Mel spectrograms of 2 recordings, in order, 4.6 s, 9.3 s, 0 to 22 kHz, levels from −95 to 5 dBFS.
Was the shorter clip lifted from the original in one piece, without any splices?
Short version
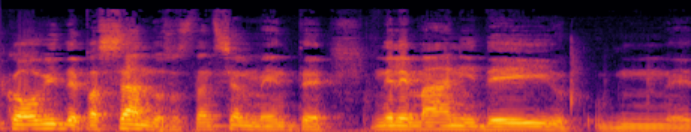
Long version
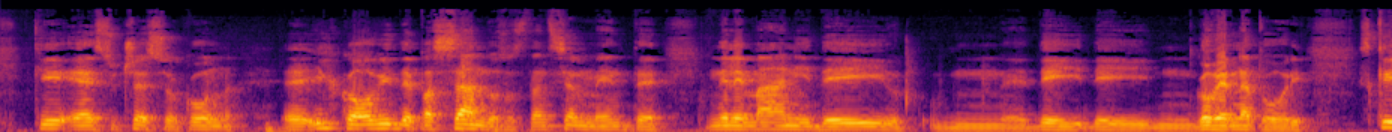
yes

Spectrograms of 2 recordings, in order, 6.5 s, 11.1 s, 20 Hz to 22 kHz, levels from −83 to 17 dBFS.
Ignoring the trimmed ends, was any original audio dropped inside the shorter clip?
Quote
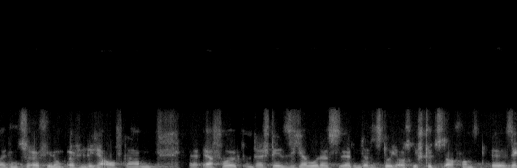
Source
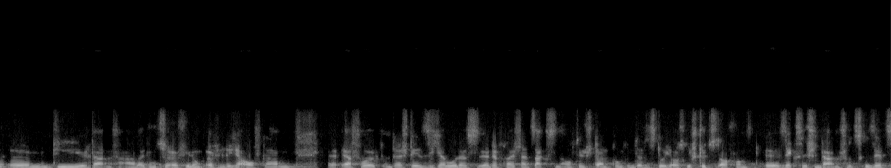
yes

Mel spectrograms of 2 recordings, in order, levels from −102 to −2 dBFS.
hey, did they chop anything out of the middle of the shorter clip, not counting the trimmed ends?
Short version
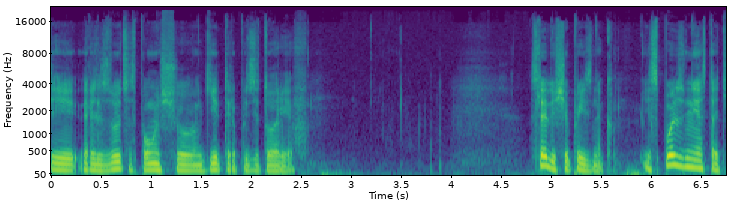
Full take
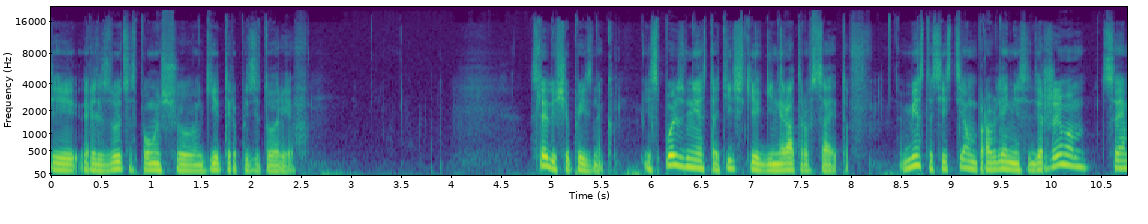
no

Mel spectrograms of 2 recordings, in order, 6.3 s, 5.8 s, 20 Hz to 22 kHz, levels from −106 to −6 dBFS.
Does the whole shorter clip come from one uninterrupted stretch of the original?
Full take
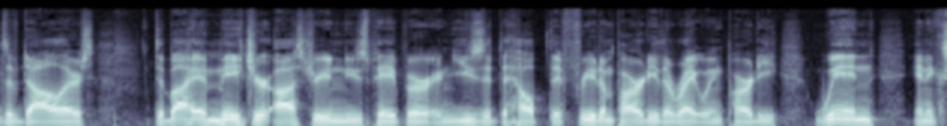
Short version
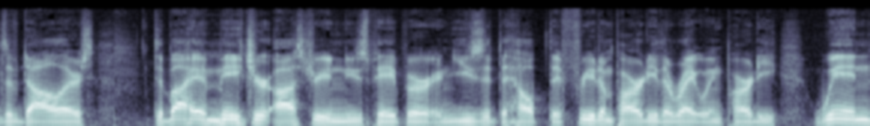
yes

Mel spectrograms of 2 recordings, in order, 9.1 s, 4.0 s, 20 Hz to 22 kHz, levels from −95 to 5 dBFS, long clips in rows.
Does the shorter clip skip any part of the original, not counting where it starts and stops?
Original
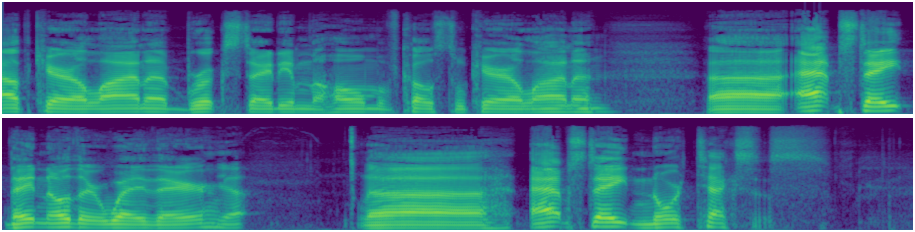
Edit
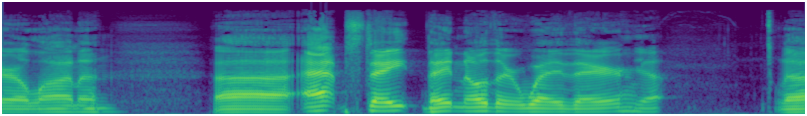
no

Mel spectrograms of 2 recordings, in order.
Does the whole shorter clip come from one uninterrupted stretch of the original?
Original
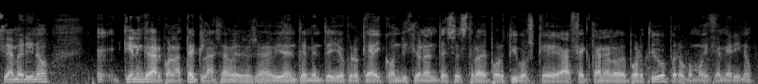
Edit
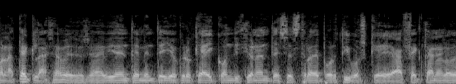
yes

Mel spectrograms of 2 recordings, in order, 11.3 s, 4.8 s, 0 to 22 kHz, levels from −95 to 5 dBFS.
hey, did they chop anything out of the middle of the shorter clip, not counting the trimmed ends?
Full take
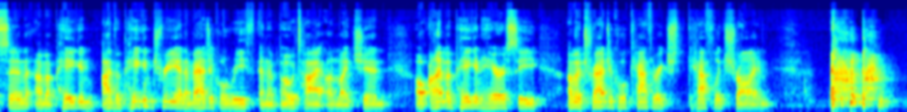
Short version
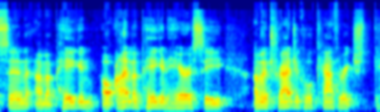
yes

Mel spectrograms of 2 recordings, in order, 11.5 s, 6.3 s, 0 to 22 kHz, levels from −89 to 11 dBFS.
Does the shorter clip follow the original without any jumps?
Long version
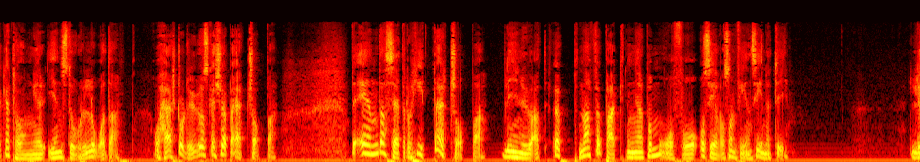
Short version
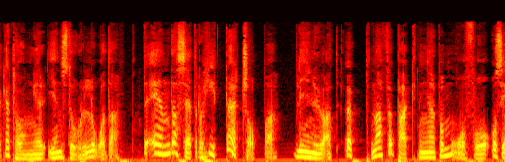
no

